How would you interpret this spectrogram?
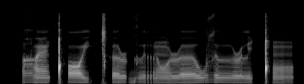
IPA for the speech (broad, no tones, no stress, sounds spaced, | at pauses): ʁ ɛ̃ ǃʰ ɔː j ǀʰ ə ɹ ɡ ɯ r õ ɹ əː w z ɯː ɹ l i ǃʰ õ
